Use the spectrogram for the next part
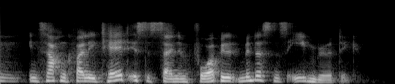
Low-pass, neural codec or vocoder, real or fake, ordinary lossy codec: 7.2 kHz; codec, 16 kHz, about 1 kbps, DyCAST, with the encoder's durations; fake; AAC, 64 kbps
